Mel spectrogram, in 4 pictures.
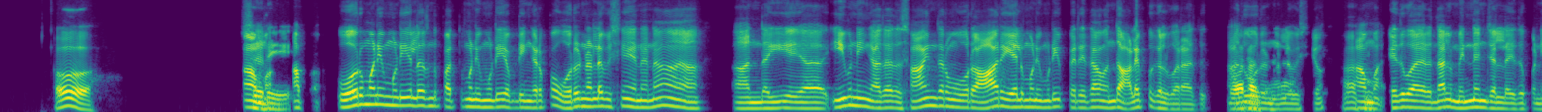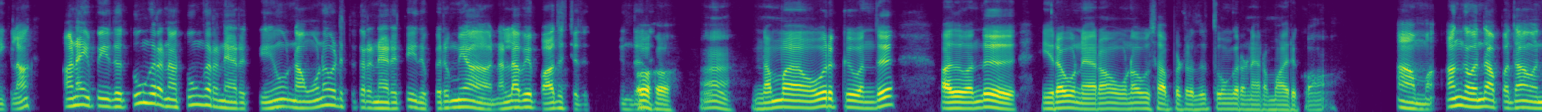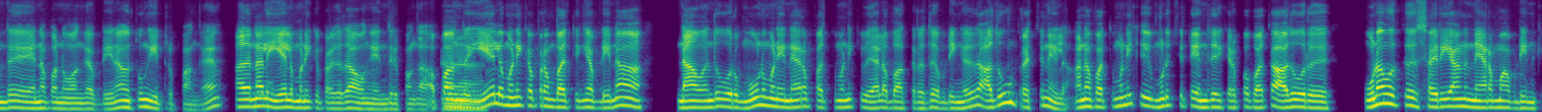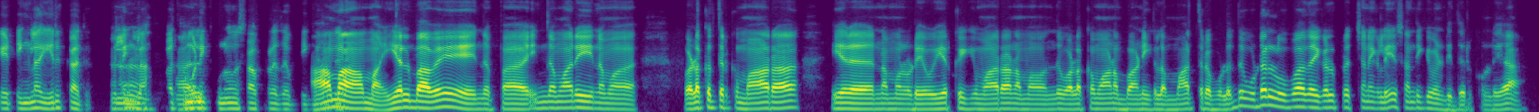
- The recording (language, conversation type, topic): Tamil, podcast, பணியில் மாற்றம் செய்யும் போது உங்களுக்கு ஏற்பட்ட மிகப் பெரிய சவால்கள் என்ன?
- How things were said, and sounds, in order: in English: "ஈவினிங்"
